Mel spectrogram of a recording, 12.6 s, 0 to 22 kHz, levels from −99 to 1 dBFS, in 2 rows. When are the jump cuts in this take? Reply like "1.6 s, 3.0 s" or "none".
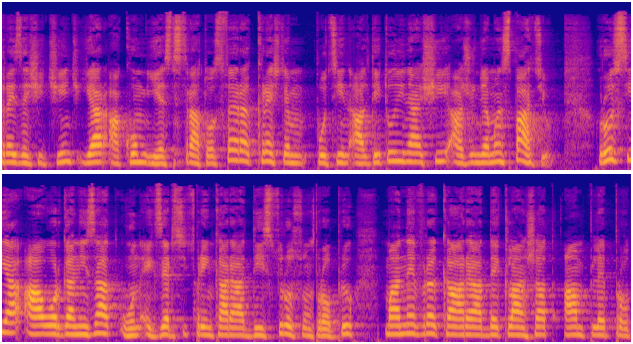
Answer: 1.7 s, 8.2 s, 9.4 s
